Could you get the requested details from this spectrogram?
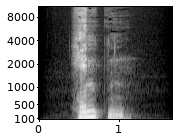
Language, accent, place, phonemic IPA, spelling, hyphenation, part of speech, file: German, Germany, Berlin, /ˈhɪntən/, hinten, hin‧ten, adverb, De-hinten.ogg
- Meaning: 1. behind; in the back 2. over (there); yonder (unspecified locative for something at some distance)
